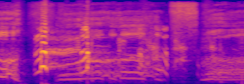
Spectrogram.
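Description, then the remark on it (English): A man's voice imitates a growl: a strained, rasping vocal snarl with harsh bursts and a drawn-out, moaning tone, fairly loud, with no other sounds around it. “Let me hear the growl again. What's the growl?”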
